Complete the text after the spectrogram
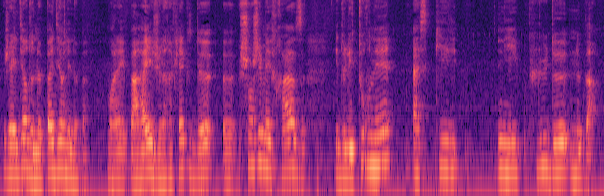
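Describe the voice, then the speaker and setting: A woman's voice: lowish voice, moderate pace. A young woman, talking casually to camera in a vlog and filling her speech with "euh" and "bah". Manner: chatty, many fillers like "euh" and "bah". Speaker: vlogger.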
